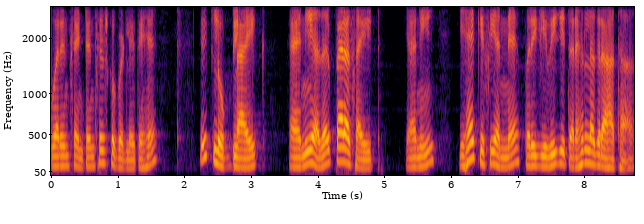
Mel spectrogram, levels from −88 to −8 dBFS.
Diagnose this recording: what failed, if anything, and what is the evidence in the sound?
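Aliasing runs through the whole clip, introduced at the sample-format conversion stage. The spectrum stops hard at 3 kHz, which fits a downsample from 44.1 kHz to about 6 kHz with no anti-alias filter. Content above 3 kHz folds back below it as gritty, metallic tones unrelated to the source, roughly 20 dB under the signal. A properly filtered rate drop would only sound dull; these added wrong pitches identify aliasing.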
